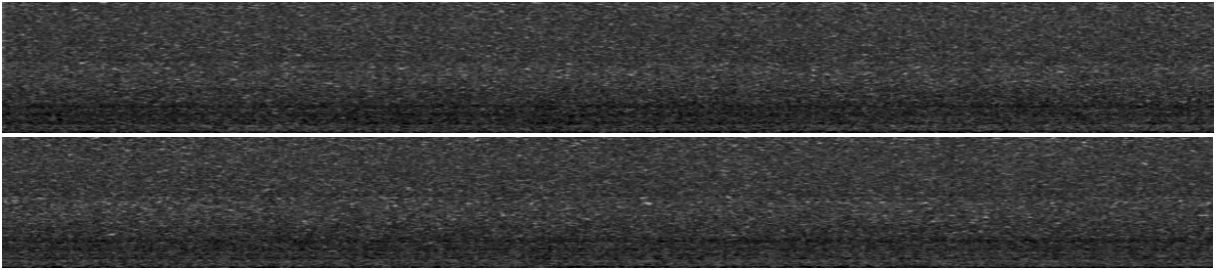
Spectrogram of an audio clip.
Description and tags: room tone medium quiet Pablo's condo
quiet, medium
